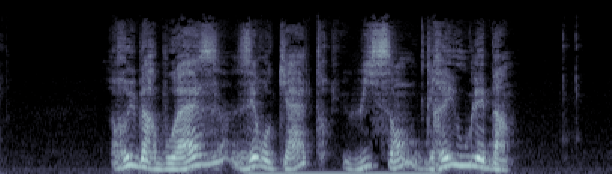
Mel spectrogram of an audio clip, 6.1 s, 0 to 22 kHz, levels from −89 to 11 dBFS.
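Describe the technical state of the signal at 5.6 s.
At 5.6 s the speech signal is intact, with no dropout, clipping, glitch or other fault audible at that moment.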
